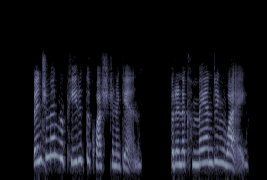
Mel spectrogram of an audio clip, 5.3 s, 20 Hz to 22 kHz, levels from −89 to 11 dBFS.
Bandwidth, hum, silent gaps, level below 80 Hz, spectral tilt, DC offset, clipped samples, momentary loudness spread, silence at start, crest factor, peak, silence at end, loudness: 7.8 kHz; none; 2.87-3.42 s; -84 dBFS; -2.5 dB/octave; under 0.1%; under 0.1%; 11 LU; 0.7 s; 20 dB; -14 dBFS; 0.4 s; -33 LUFS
